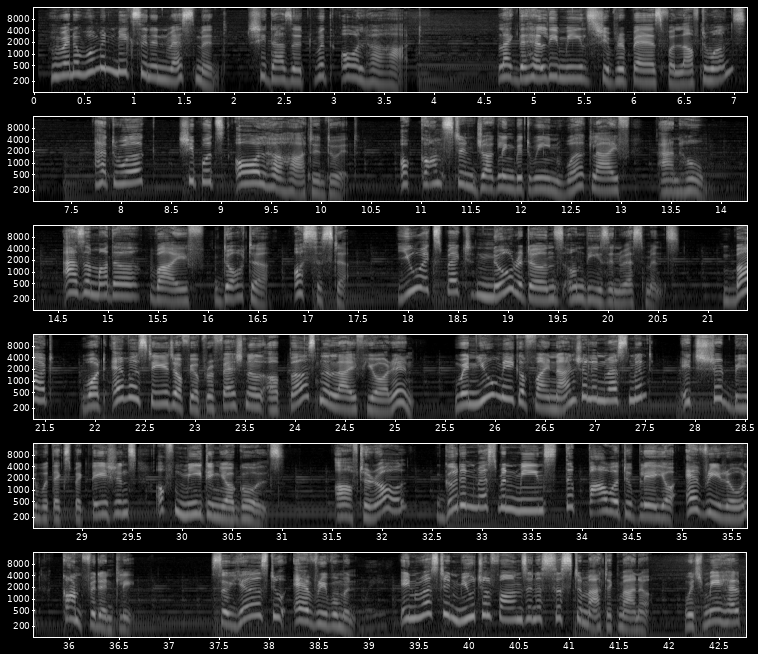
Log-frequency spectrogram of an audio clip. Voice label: explainer eng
